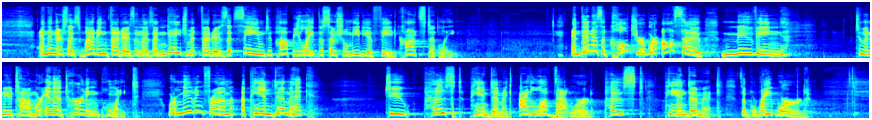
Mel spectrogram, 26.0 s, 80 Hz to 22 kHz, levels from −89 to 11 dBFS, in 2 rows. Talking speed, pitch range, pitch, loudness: 125 wpm, 255-330 Hz, 290 Hz, -17 LUFS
